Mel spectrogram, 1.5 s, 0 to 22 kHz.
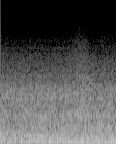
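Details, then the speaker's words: Homelite Super XL-925 82cc vintage chainsaw with governor blocked, after carburetor tuning: high-revving two-stroke cutting wood steadily, slight burble and four-stroking when eased off the cut; tuning sounds about right. "if i really dig into the wood she digs in good if i pull off just a little bit you'll hear it start four-stroking"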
